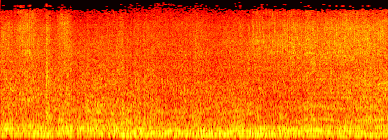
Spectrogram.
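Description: Engines of several demolition-derby minivans running together, their pitches wavering up and down as they rev and push against each other.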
